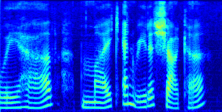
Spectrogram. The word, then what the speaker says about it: Szczotka: Well, speaking of love, this next couple we have, Mike and Rita Szczotka, rhymes with vodka.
